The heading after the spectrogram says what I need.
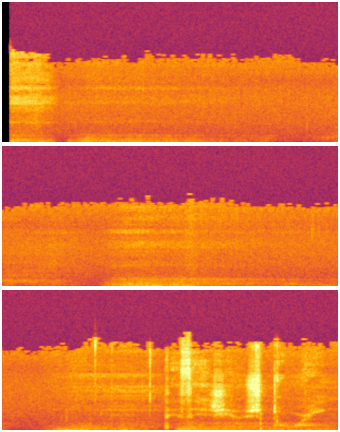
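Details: Snoring.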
